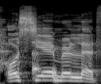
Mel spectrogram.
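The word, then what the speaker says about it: Orcières-Merlette: Ossier-Merlet, from Sisteron to Ossier-Merlet, 157 kilometers.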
